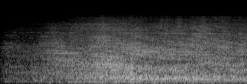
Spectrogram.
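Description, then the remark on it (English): A twin-engine turboprop plane taxis on the tarmac of a small airport south of Fort Myers toward several waiting SUVs, for a Humane Society Naples pet airlift after Hurricane Ian. Its steady engine drone swells over the first second, then holds loud and even, with no voices. “On the tarmac of a small airport south of Fort Myers, Sarah Beckler and a team from the Humane Society Naples wait for a twin-engine turboprop to taxi up to several waiting SUVs.”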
